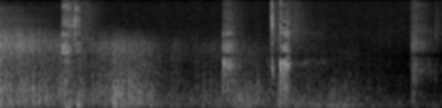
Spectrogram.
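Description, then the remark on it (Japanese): A low, continuous rumble of distant thunder, gradually moving farther away, rolls through the whole stretch, fairly quiet, with a few brief breathy hisses rising over it now and then. “そう、まあ少しずつ雷も遠のいているから平気かな。”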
